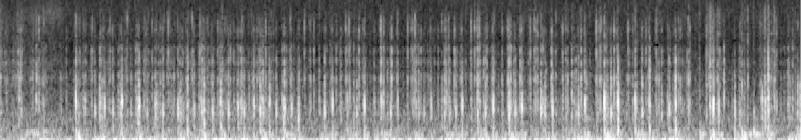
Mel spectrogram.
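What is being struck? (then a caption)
Silicone pyramid mat. Both hands scratch short nails rapidly across the studs of a flat, solid red silicone pyramid mat. The result is a dense, continuous patter of soft, dry scratches and taps that never pauses. A low rumble sits underneath the whole sound.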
